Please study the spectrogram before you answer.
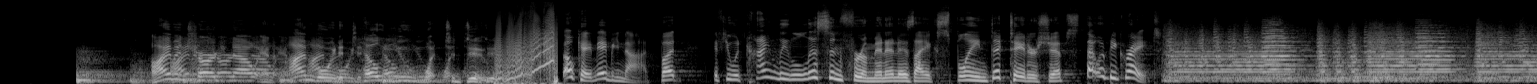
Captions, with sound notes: (intense music) - I'm in charge now and I'm going to tell you what to do. (record scratches) Okay, maybe not. But if you would kindly listen for a minute as I explain dictatorships, that would be great. (dramatic fanfare music)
